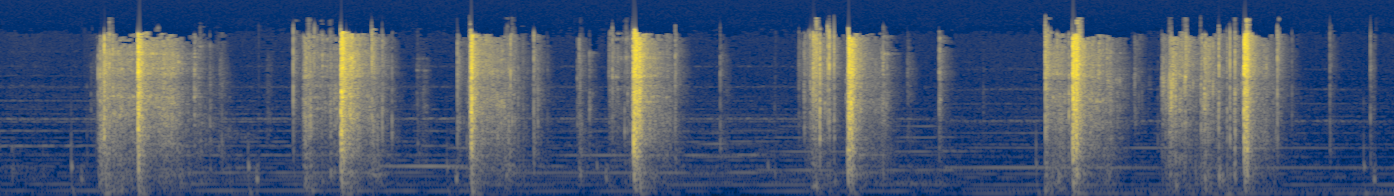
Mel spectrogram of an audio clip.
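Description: Sealed plastic bags of Lego bricks being set down one after another on a table, each a short crinkle and rattle of loose pieces, about seven times.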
